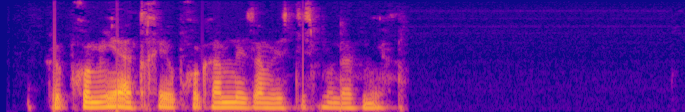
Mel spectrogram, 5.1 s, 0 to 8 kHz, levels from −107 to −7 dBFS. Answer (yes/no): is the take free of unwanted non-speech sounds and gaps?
yes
